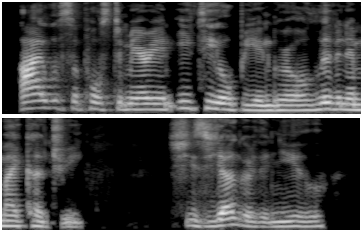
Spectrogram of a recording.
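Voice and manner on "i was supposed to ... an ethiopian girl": usual speaking voice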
